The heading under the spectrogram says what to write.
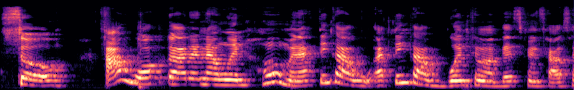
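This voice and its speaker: Talking at a very fast pace in an animated tone, a woman with a high pitch is heard over noticeable background noise. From Jamaica. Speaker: YouTuber. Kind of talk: storytime vlog.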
